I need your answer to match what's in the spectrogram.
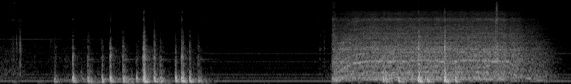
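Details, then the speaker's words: Mercedes C200 after cleaning EGR valve and solenoid valve, tried with spare key: even starter churning two to three pulses a second, pause, longer crank that never catches; owner suspects EGR solenoid valve. Crank no-start. "On a l'impression que ça accroche pas."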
